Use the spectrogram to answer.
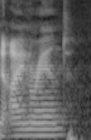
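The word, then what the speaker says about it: Ayn Rand: Oh, you mean Einrand? Yeah. Sorry, I mispronounced that, but you know what I'm talking about.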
